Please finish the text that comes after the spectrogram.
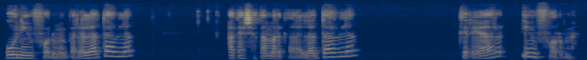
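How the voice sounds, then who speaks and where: A woman's voice: mid-range voice, big pitch swings, unhurried, darkish tone. A woman teaching an online computer class, explaining each step and checking in with her students. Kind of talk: screen-share software tutorial.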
